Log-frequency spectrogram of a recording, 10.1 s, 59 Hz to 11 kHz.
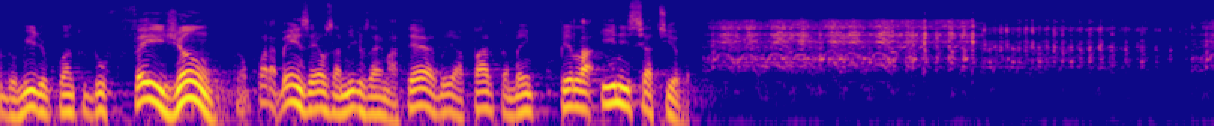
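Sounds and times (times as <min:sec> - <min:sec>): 
speech: 0:00.0 - 0:06.2
tractor engine cranking without catching: 0:05.9 - 0:10.1.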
